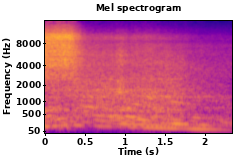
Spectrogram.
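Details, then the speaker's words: Subaru with low power, three 3/8-inch holes drilled in the exhaust before the catalytic converter to test for a breathing restriction: a quick throttle blip revs freely, with loud raspy exhaust puffing from the holes. Exhaust leak. "when I step on the gas you can hear the exhaust pouring out those holes"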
